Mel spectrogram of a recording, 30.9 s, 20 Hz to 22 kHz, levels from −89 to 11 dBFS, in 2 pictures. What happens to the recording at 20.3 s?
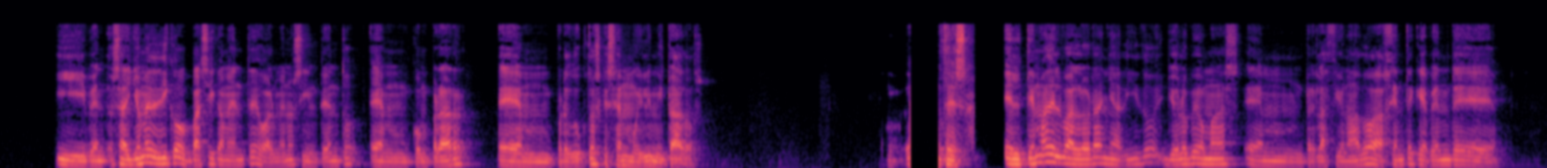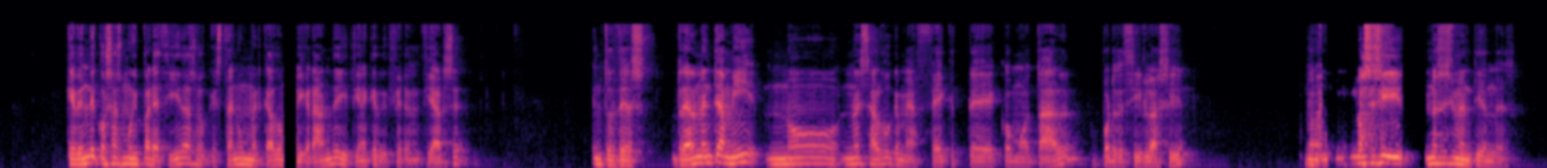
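Nothing goes wrong at 20.3 s; the speech carries on intact through that moment with no audible dropout, click or distortion.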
